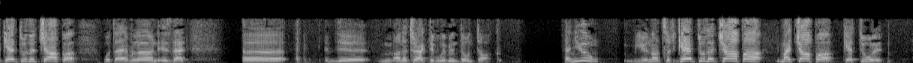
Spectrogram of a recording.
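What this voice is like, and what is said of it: Put-on foreign accent. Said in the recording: “I turn into you with my accent.”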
